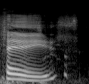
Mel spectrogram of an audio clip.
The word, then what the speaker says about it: matte: Not okay, well phonetically Sorry. it's mattes.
